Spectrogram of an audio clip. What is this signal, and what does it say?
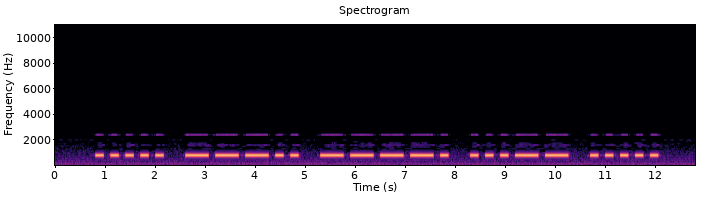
Morse code, heard as a keyed tone, about 8 wpm, 800 Hz. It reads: 58935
